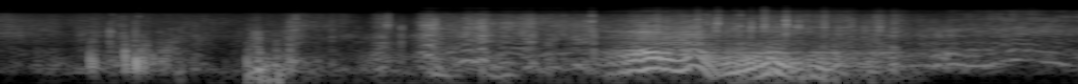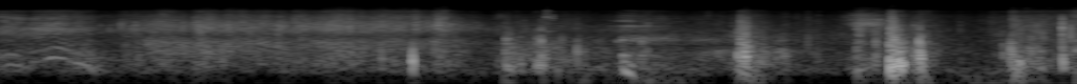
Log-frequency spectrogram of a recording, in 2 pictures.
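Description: Irregular rustling and clicking noises, ending in footsteps crunching through dry grass close by.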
